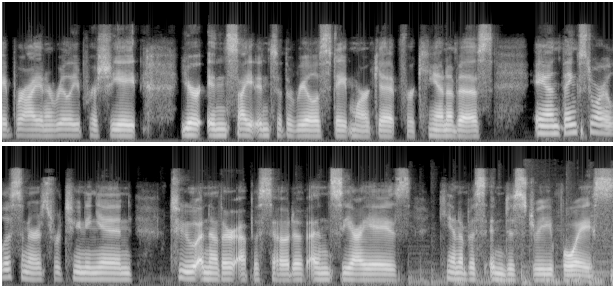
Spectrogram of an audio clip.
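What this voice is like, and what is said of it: Strained, fading voice. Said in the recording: “apparently I'm losing my voice in this episode too”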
